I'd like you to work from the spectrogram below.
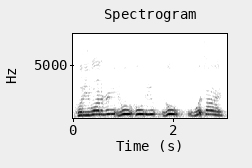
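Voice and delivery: squeaky, high and playful; high sing-song call. Real, not acted. Tarot reader playfully asks her live chat whose sign, high squeak.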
